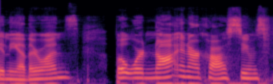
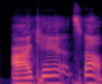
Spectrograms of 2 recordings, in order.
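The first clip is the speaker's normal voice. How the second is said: slow, higher, unbothered, self-assured tone. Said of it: "to just be like".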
